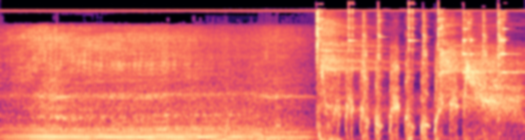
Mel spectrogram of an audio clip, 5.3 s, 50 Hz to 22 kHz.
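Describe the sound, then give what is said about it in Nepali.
A Hero Xpulse 200 adventure motorcycle with an 18.4 hp engine: a loud steady engine drone runs first, then gives way to many rapid rhythmic revving pulses. “Hero expert छु of एडभेन्चरमा रमाउनेको पहिलो रोचाइको bike जसमा छ eighteen point four HP engine dual purpose tyre र rear मोनोसक प्रविधि hero XPulse two hundred”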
